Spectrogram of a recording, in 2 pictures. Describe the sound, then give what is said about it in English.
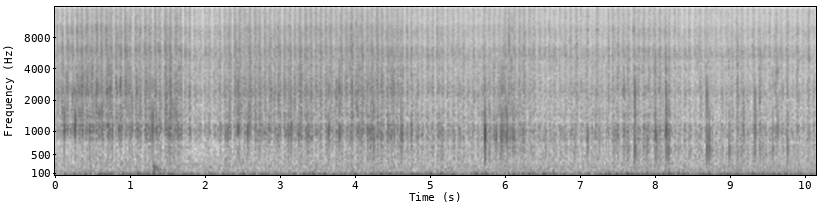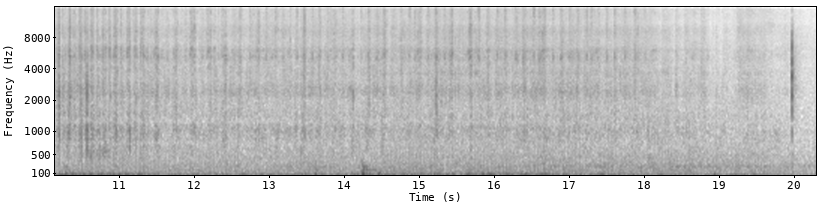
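Matcha tea being whisked in a tea bowl after hot water is ladled in from a kettle: a fast, steady, frothy brushing that runs without pause for about twenty seconds at an even, moderate loudness, with no one speaking. “She whisks the tea.”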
